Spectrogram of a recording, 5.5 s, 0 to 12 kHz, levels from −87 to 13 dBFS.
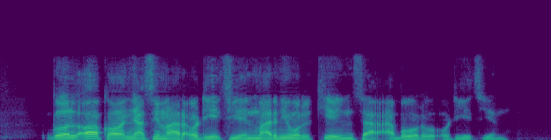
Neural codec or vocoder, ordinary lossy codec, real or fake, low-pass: codec, 16 kHz, 1.1 kbps, Voila-Tokenizer; none; fake; 7.2 kHz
